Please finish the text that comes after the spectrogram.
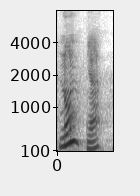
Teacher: Nun secara makhraj ada di al-lisan, di ujung lidah menyentuh langit-langit yang depan ya.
